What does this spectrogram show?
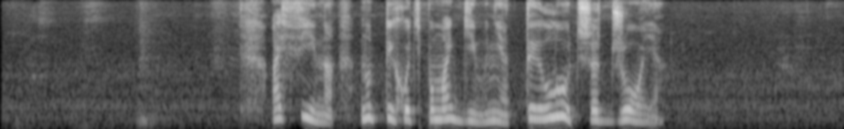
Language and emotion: Russian, angry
